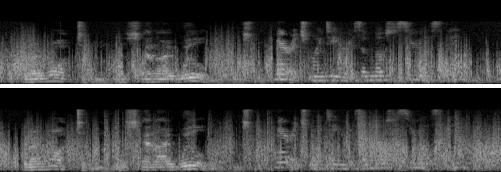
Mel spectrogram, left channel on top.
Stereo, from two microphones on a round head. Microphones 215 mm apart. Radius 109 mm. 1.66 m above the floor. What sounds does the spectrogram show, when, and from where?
0.2 s a man speaking: 60° right (ahead or behind), 0.8 m; by 2.6 s 20° right (ahead or behind), 1.1 m
2.7 s a woman speaking: 30° left (ahead or behind), 1.2 m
